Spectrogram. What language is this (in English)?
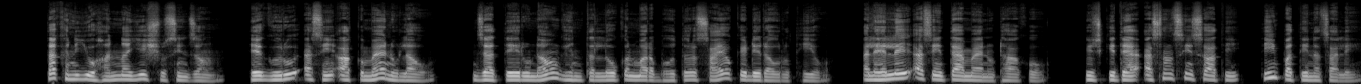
Bhadrawahi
